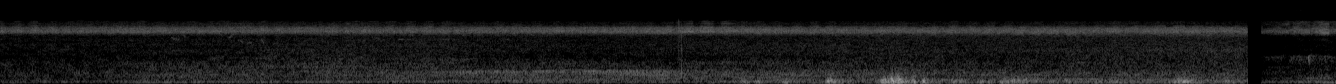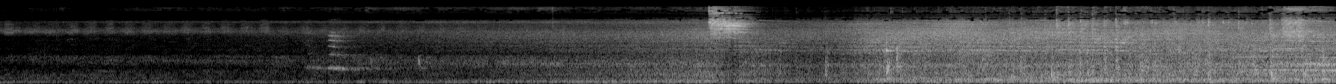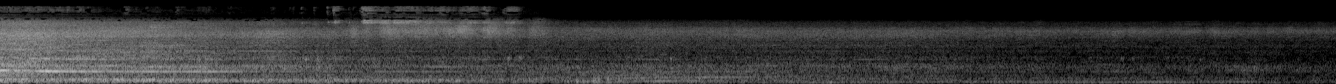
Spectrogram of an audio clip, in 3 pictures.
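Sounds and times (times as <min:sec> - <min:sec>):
train passing at speed: 0:00.9 - 0:40.0
falling whine: 0:24.4 - 0:36.7.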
